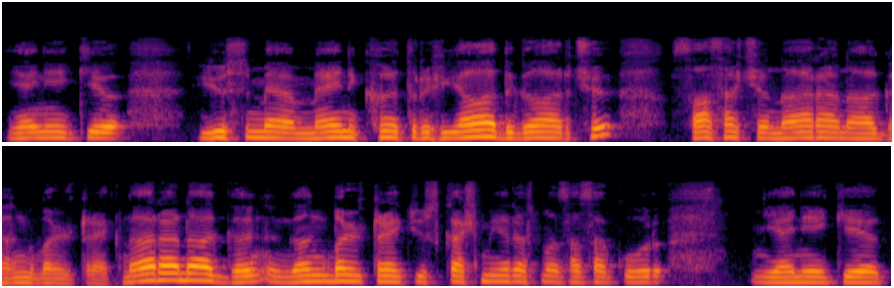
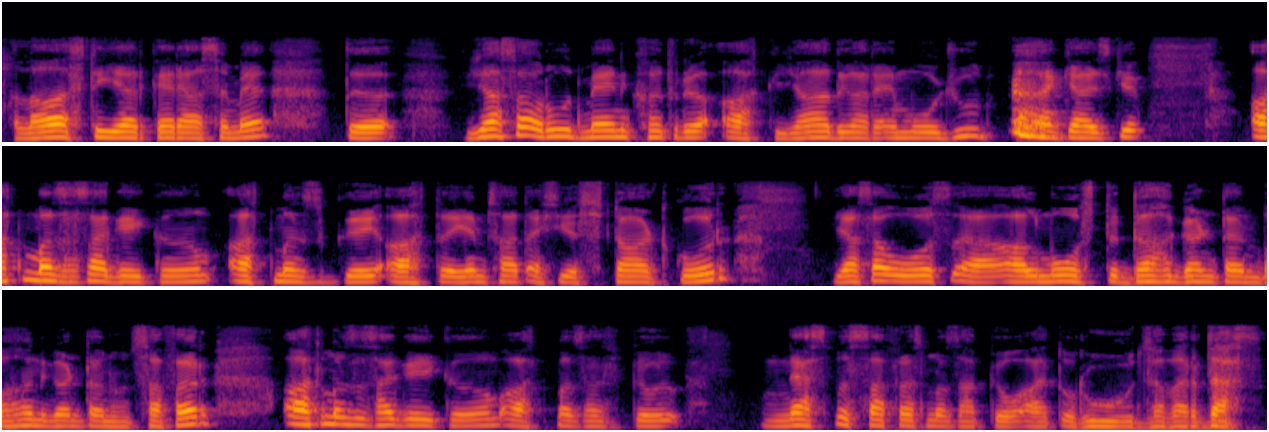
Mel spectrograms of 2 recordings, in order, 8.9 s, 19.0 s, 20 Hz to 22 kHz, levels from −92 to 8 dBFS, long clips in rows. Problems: none marked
